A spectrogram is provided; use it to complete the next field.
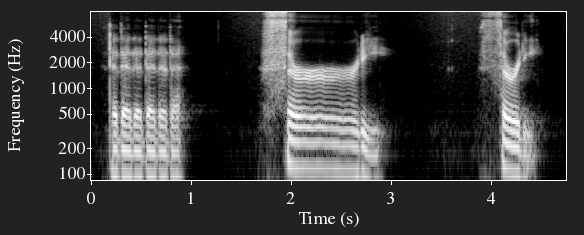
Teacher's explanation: the first sound is a th with no voice it's just air put your tongue on the back of your top teeth and just make a little air sir use the ER sound like Burger it's in your voice there's no air just your voice er er together the T makes a fast D sound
